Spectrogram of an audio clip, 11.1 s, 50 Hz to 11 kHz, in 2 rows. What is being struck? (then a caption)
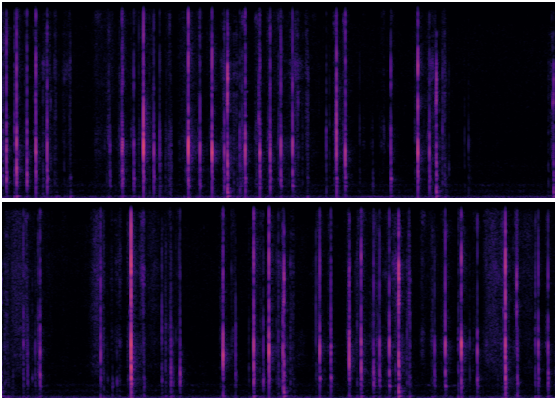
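Mechanical keyboard with plastic keycaps. Fingertips type on a D84 mechanical keyboard with brown switches and cream and red plastic keycaps. Quick, dry, bright clicks and clacks come in uneven bursts with short pauses, each keystroke dying away almost instantly over a low steady hum.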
